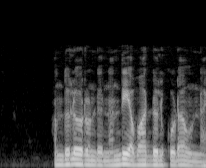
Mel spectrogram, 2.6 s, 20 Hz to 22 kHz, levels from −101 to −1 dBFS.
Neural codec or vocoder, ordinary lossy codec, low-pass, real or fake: none; none; 7.2 kHz; real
